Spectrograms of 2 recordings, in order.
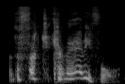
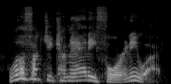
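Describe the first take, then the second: First: Fast, much higher furious shriek; shrieking yell. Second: Fast, louder angry demand; angry yell. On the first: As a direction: scream it at her. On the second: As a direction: demand it, furious. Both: Retold or imitated. Retelling yelling at ex.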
